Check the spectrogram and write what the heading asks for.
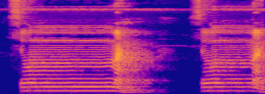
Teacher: Jadi ditekan plus dengungan juga dua harakat. · Tapi tsumma ada di rongga hidung kita itu dengungan yang kita rasakan ketika mengucapkan tsumma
